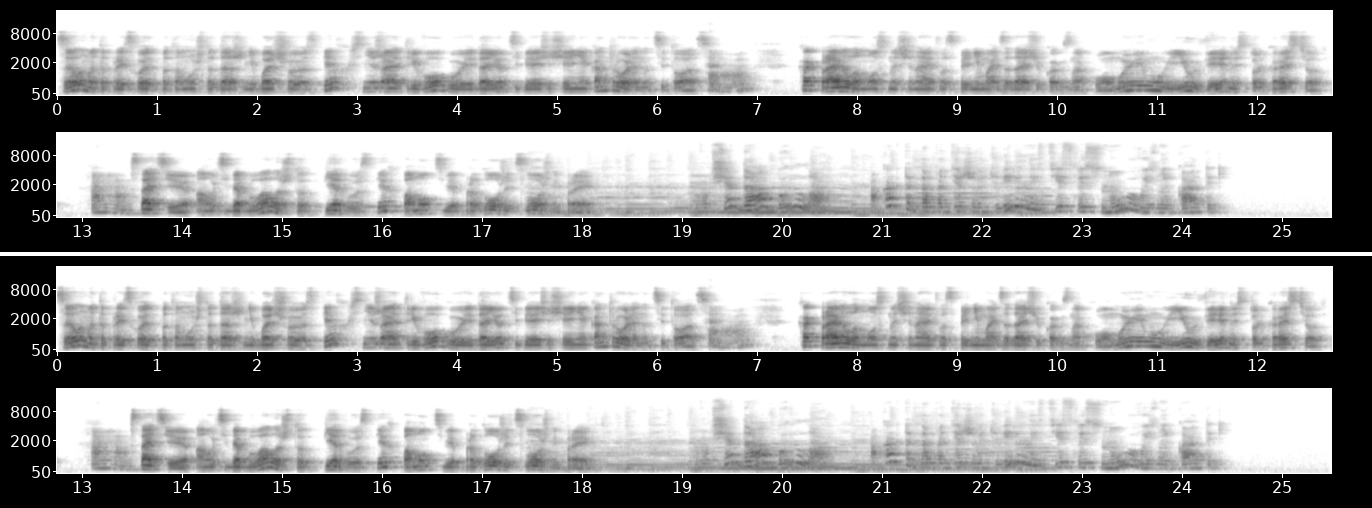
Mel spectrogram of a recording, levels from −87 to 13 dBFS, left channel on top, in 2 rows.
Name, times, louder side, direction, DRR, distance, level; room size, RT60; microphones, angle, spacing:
voice 1, 0.0-6.6 7.1-12.6 13.6-18.1, right 1 dB, 25° right, 3 dB, 0.4 m, -30 dB
voice 2, 6.5-6.9 13.1-13.5 19.1-24.4, left 2 dB, 25° left, -3 dB, 1.3 m, -35 dB
Acoustic guitar, 17.4-22.8, left 1 dB, 5° left, 0.9 m, -44 dB
3.2 x 3.2 x 3.1 m, 0.38 s
head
